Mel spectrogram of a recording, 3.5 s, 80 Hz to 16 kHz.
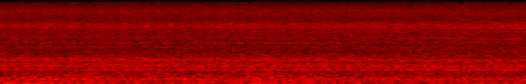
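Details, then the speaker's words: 2001 Honda Odyssey 3.5 V6, 570,000 miles, code P0304: idle runs rough and uneven with a recurring stumble; cylinder four dead because its coil pack is missing, running on five cylinders. "one three five two six four uh-oh four four four four is missing two five pack four five pack six koi pack number four is missing the car still running wow what a honda good car"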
